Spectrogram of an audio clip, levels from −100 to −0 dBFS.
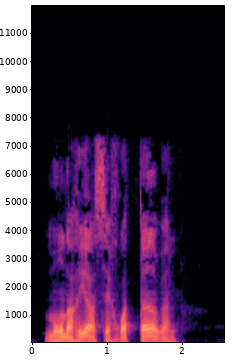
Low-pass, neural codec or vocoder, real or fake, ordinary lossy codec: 7.2 kHz; none; real; AAC, 64 kbps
